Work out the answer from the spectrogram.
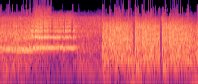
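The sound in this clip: Tires skid as a car turns around, with a loud, high squeal lasting about a second, then a harsh, rough roar of tire and engine noise.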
